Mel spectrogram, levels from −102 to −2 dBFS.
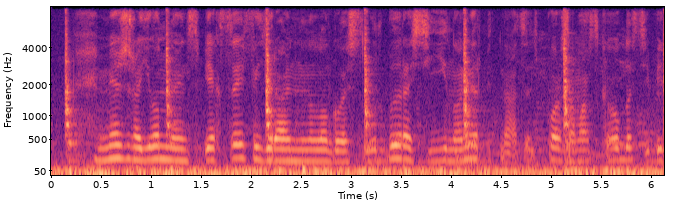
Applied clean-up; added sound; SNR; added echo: none; Tick-tock; -2 dB; none.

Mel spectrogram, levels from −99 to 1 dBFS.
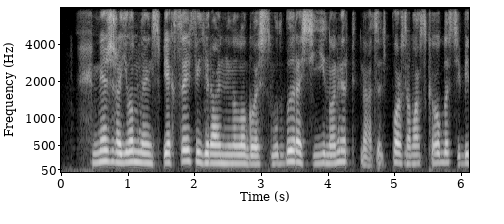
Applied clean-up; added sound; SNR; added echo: neural mask model DeepFilterNet 3.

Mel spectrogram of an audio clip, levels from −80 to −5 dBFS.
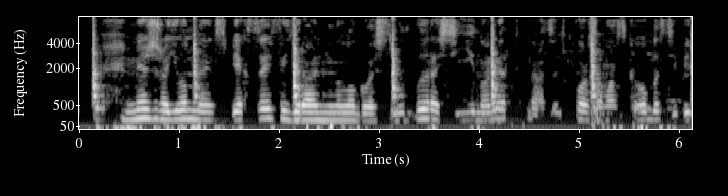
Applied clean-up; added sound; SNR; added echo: classical method spectral subtraction.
